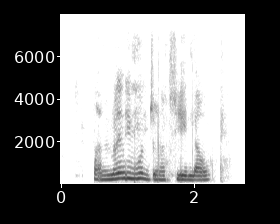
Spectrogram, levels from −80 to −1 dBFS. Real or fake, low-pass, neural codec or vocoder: fake; 7.2 kHz; codec, 24 kHz, 1.5 kbps, HILCodec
